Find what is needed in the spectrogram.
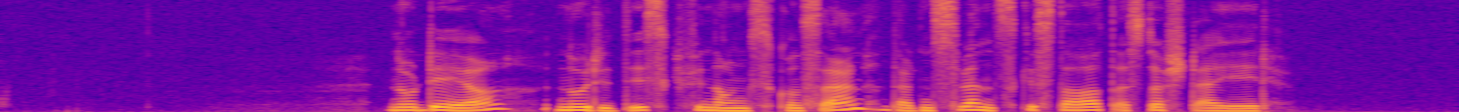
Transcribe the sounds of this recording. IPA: nʊˈɖeːɑ ˈnʊɾdɪsk fɪˈnɑŋskʊnˌsæːɳ ˈdæː ɖɳ̩ ˈsʋɛnskə ˈstɑːt ˈæːɾ ˈstœʃtə ˈæɪəɾ

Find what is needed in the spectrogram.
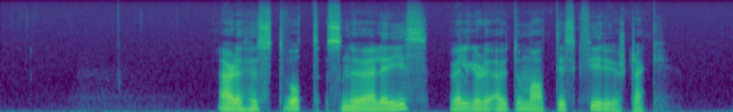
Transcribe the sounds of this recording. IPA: ˈæː ˈdeː ˈhœˌstʋɔt ˈsnøː ˈɛləɾ ˈiːs ˈʋɛlɡə ˈdʉː ɑʉtʊˈmɑːtɪsk ˈfiːɾəˌjʉːʃˌtɾɛk

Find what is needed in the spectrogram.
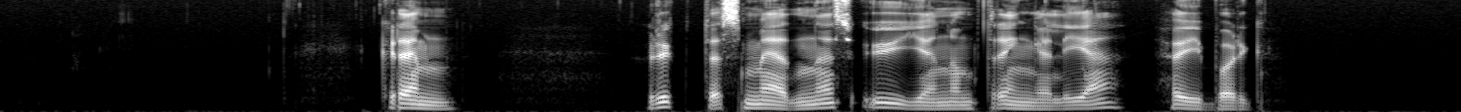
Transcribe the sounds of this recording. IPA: ˈkɾɛm ˈɾʏktəˌsmeːdn̩əs ˈʉjɛnɔmˌtɾɛŋəlɪə ˈhœʏˌbɔɾɡ

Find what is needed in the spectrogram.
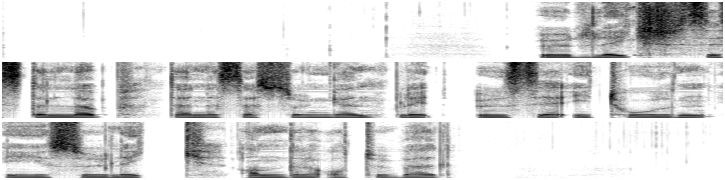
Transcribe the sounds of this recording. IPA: ˈʉlɾɪʃs ˈsɪstə ˈløːp ˈdɛnə sɛˈsɔŋɡən ˈbliː ˌʉːˌseːˌiːˈtuːɾn̩ ˈiː ˈsyːɾɪk ˈɑndɾə ɔˈtuːbəɾ

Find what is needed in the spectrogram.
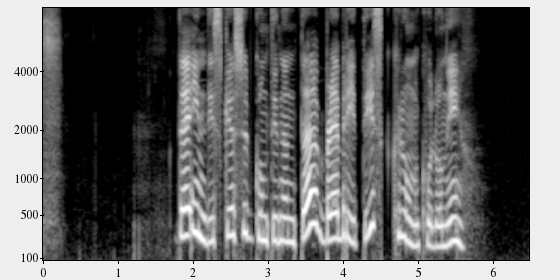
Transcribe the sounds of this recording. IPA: ˈdeː ˈɪndɪskə ˈsʉbkʊntɪˌnɛntə ˈbɽeː ˈbɾiːtɪsk ˈkɾuːŋkʊlʊniː

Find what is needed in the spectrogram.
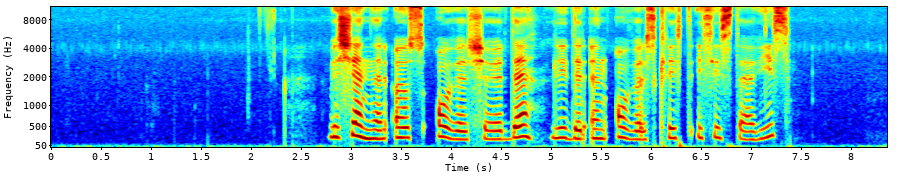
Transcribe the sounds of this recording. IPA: ˈʋiː ˈçɛnəɾ ˈɔs ˈoːʋəɾˌçœʏɾdə ˈlyːdəɾ ˈeːn ˈoːʋəɹˌskɾɪft ˈiː ˈsɪstə ɑˈʋiːs

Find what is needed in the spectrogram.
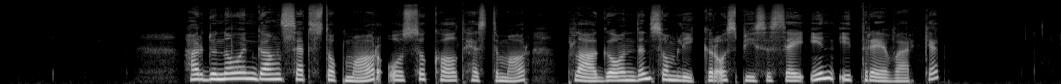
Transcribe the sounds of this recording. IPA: ˈhɑːɾ ˈdʉː ˈnuːən ˈɡɑŋ ˈsɛt ˈstɔkˌmɑʉɾ ˈɔsɔ ˈkɑlt ˈhɛstəˌmɑʉɾ ˈplɑːɡəˌɔndən ˈsɔm ˈliːkəɾ ˈoː ˈspiːsə ˈseɪ ˈɪn ˈiː ˈtɾeːˌʋæɾkə

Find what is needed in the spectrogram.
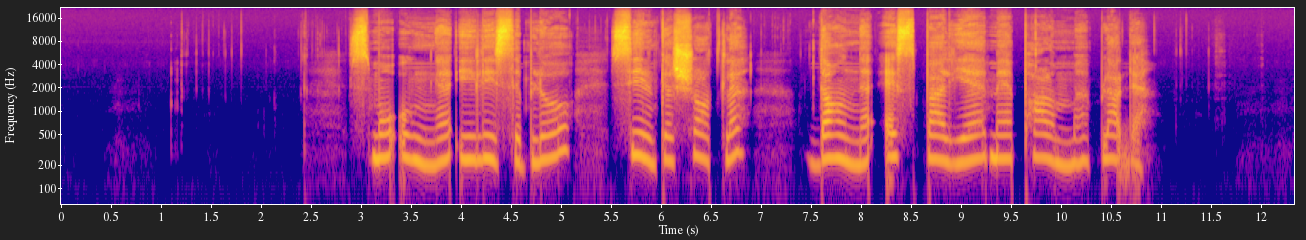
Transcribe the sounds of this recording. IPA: ˈsmoːˌʊŋə ˈiː ˈlyːsəˌbloː ˈsɪlkəˌʃʊʈlə ˈdɑnə ɛspɑlˈjeː ˈmeː ˈpɑlməˌblɑːdə

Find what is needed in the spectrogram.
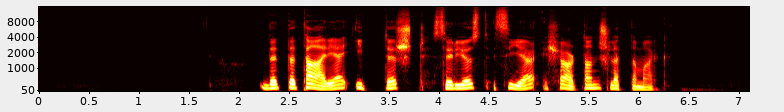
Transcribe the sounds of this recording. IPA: ˈdɛtə ˈtɑːɾ ˈjæɪ ˈʏtəʃʈ sɛɾɪˈøːst ˈsiːəɹ ə ˈçɑːɹtɑn ˈʃɭɛtəˌmɑɾk

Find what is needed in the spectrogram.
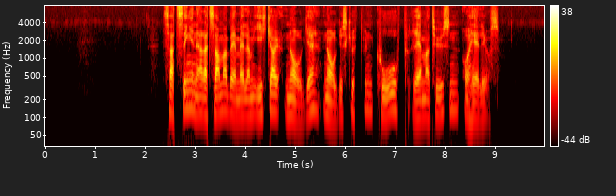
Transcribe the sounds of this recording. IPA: ˈsɑtsɪŋən ˈæːʁ ˈɛt ˈsɑmɑbeɪ ˈmɛlɔm ˈiːkɑˌnɔʁɡə ˈnɔʁɡəsˌɡʁʉpən ˈkuːˌuːp ˈʁeːmɑ ˈtʉːsn̩ ˈoː ˈheːlɪʊs

